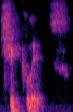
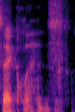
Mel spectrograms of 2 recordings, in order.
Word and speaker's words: cichlids: But the people who are just into it, if you see the word, mm-hmm. and you pronounce it chicklets. All right. It's not. It's cichlids. All right.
